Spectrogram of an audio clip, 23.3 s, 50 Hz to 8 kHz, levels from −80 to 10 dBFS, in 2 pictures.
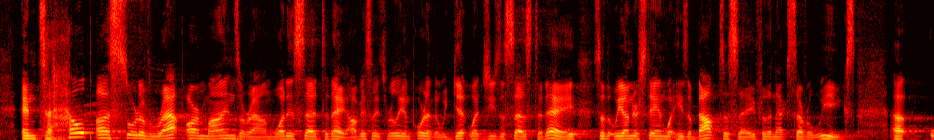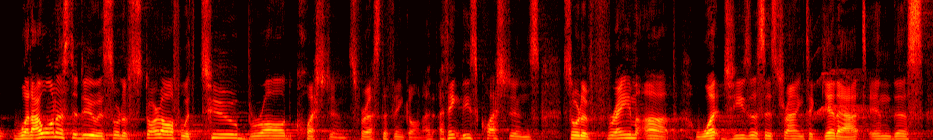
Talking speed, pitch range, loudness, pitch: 200 wpm, 140-170 Hz, -25 LUFS, 150 Hz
